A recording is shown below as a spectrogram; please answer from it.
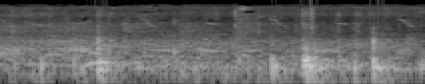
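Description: Horse's hoofbeats cantering on a sand arena: a few dull, uneven thuds, the loudest about half a second and a second and a half in, in the strides leading to a take-off over a show jump.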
